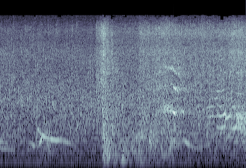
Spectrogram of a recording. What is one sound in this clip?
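A boy jumps into the water with a loud splash.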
